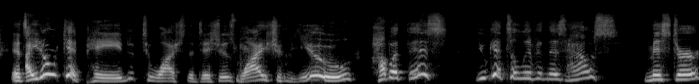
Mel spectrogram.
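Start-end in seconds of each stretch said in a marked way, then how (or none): 3.7-7.0 put-on very high, old-sitcom parent scolding tone. Discussing kids' chores, speaker plays a parent addressing a child: Brady Bunch parent voice. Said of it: "I sound like the Brady Bunch".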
